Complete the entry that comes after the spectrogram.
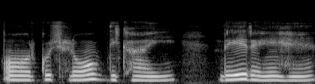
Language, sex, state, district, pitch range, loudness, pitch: Hindi, female, Himachal Pradesh, Shimla, 195-215 Hz, -16 LUFS, 200 Hz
